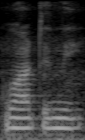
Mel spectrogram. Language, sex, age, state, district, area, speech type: Telugu, female, 30-45, Andhra Pradesh, Kurnool, rural, spontaneous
